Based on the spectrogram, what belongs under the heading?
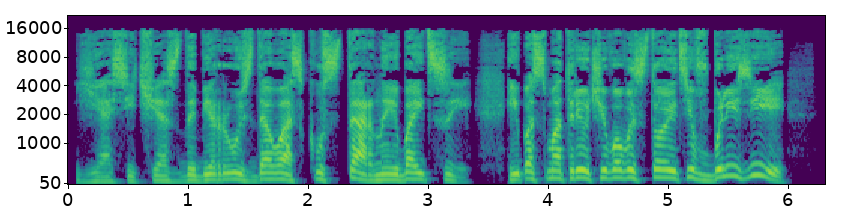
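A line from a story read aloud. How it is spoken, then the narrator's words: Shouted. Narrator (Russian): крикнул Рексволд зарослям вокруг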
